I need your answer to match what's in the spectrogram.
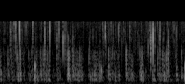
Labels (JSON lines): {"label": "biophony, sea urchins (Echinidae)", "recorder": "SoundTrap 600 or HydroMoth"}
